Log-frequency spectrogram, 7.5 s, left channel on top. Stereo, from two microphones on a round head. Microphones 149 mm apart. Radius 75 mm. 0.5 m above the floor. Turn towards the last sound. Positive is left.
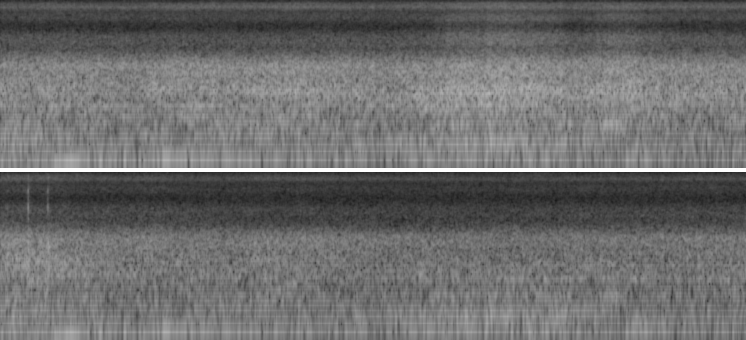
No sound to turn to.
